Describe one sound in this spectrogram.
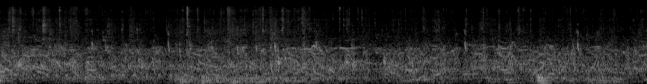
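Many birds chirp and cheep steadily close by.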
